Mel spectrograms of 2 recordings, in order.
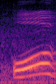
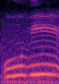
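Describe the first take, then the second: First: The name sounds like 'Ove', ending in 'v'. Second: The name sounds like 'Uvi', ending in 'ee'. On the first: "not Ove" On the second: "or Uvi"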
